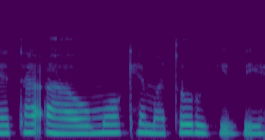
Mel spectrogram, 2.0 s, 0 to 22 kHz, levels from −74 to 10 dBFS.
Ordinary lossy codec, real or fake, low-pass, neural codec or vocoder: Opus, 32 kbps; real; 7.2 kHz; none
